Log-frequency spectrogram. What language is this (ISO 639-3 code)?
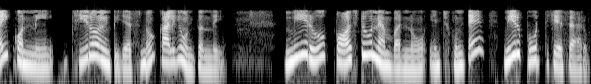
tel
